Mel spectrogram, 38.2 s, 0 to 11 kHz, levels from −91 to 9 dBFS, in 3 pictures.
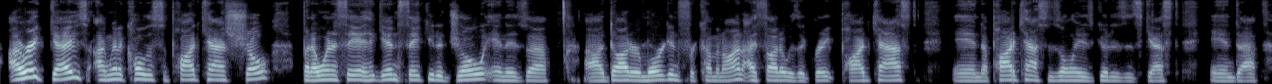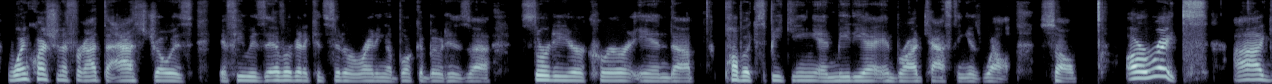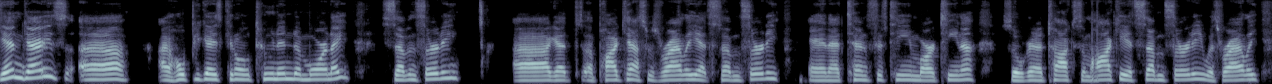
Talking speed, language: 195 wpm, English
